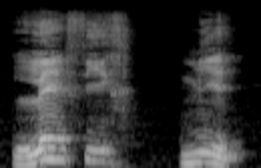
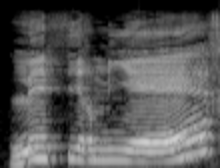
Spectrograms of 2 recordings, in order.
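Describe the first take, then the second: First: "l'infirmier" slow, ending in closed -ié; final masculino fechado. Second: "l'infirmière" slow, with long open -ère; final feminino aberto. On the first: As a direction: split "l'infirmier" before a short closing -mié. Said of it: "o enfermeiro vai ser". ("l'infirmier" devagar, final fechado em -iê, sem r) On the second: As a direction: hold and lift the -ère of "l'infirmière". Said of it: "Então, a enfermeira". ("l'infirmière" devagar, final longo e aberto em -ér) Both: Shown as a demonstration.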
